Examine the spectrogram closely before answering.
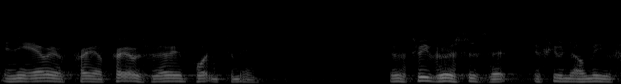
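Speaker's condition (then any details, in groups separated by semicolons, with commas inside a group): Parkinson's disease; Parkinson's attacks muscles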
